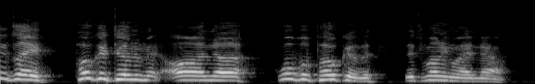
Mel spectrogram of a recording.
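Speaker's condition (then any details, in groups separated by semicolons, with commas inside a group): Cerebral palsy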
